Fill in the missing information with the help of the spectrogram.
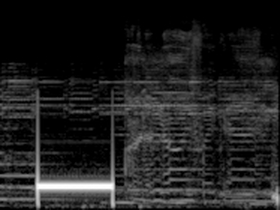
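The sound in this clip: A telephone dial tone sounds while a call is being placed back. It is one steady, loud, mid-pitched tone lasting about a second, followed by quieter, mixed background sound.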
